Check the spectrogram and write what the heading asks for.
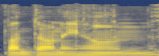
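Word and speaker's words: bandoneón: And so it's when it got adopted by the Argentinians that the word acquired the accent at the end, where it's usually pronounced bandoneon.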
